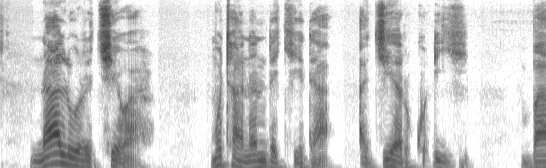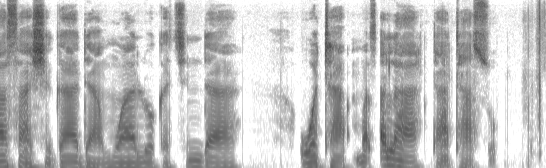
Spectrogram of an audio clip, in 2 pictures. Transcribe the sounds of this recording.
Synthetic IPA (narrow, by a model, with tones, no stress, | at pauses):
na˦luː˨ɽɪ˦t͡ʃeː˦˨wa̰ː˨ | mʊ˦tʰaː˨nɛ˦nda˨kʲʰeː˨da̰˨ | ʔa˨d͡ʒɪ˦jɐ˨rkʷʊ˦ɗiː˦ | baː˦sa˨ʃɪ˨ɡaː˦daː˨mʊ˦waː˦loː˦kɐ˨t͡ʃɪ˦nda˨ | wɐ˦tʰa˦mɐ˦sʼɐ˦laː˨ta̰˦ta̰ː˦sṵ˦ʔ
